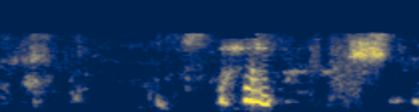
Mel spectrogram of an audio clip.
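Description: Brief, quiet vocal sounds: a few short pitched cries and breathy noises, broken up rather than steady.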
